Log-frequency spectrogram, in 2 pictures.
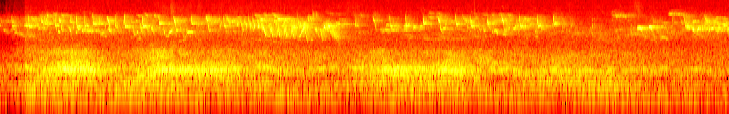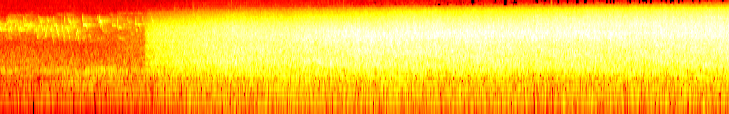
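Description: Small birds singing with quick chirps over a faint steady hum. A little over halfway through this cuts suddenly to a loud, steady rushing of wind in the trees and over the microphone.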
